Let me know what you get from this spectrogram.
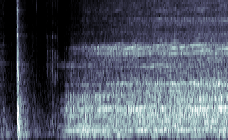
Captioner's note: whisking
